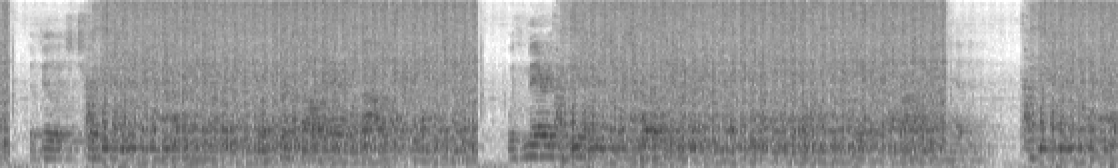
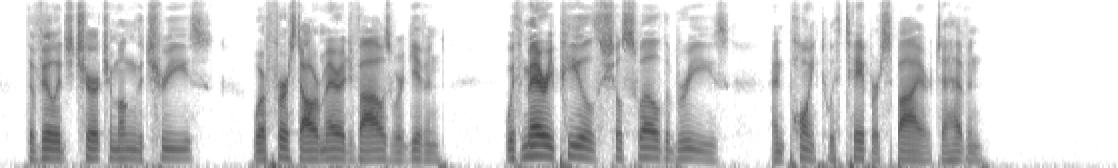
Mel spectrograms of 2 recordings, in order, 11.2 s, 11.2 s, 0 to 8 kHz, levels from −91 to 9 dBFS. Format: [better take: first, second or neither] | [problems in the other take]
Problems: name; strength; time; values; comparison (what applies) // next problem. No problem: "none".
second | background sound (Engine starting); 4 dB above the speech // room echo; dies away in 1 s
